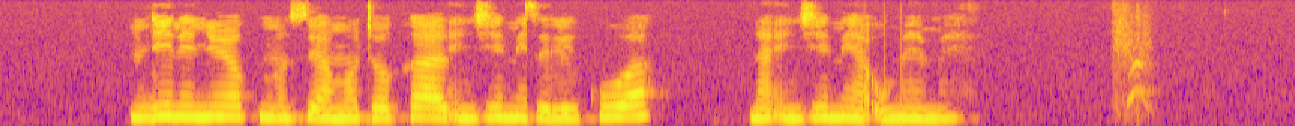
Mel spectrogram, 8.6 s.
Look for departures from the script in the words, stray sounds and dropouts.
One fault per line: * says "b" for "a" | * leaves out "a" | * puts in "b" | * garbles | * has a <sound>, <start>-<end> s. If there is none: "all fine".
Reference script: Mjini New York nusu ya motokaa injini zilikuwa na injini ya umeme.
* has a sneeze, 7.4-7.7 s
